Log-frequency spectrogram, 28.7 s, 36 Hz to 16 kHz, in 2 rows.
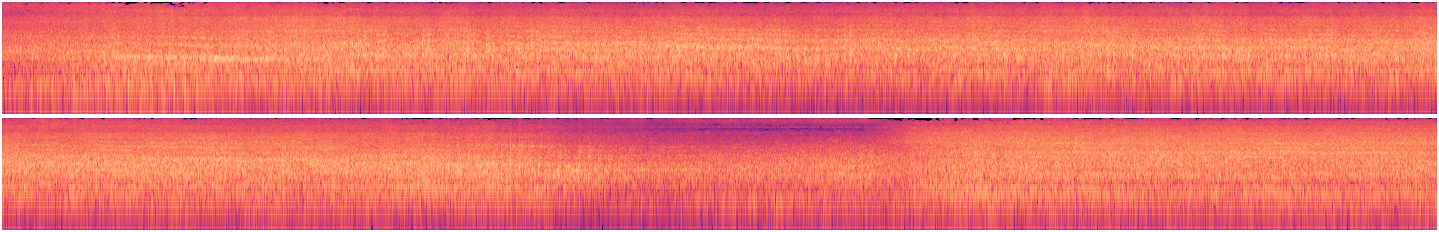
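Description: A freight train of container flat wagons rolls past close by, its wheels clacking steadily with a thin drifting squeal. About twenty seconds in it fades, and a class 423 S-Bahn electric multiple unit then passes.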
